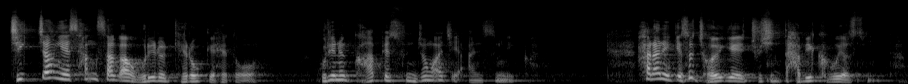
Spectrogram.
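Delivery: ordinary talk, nothing marked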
